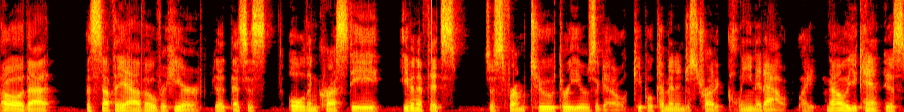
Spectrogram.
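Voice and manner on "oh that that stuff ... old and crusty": ordinary talk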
